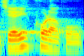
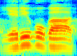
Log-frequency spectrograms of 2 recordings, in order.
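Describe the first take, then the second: First: The word begins with a J sound. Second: The word begins with a Y sound. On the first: This is how Westerners say it. The speaker calls it wrong. "서양 사람들은 제리코라고 부르게 됩니다" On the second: This is closer to the original language. The speaker calls it right. "더 발음이 원어와 비슷한데"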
